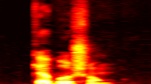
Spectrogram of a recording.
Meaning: 1. cabochon 2. cul-de-lampe 3. Small nail with an ornamental head, especially used in furniture 4. head 5. silly, unintelligent, clumsy
- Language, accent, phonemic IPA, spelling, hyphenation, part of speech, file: French, France, /ka.bɔ.ʃɔ̃/, cabochon, ca‧bo‧chon, noun, LL-Q150 (fra)-cabochon.wav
